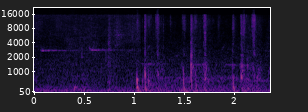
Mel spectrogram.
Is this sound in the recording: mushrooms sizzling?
no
